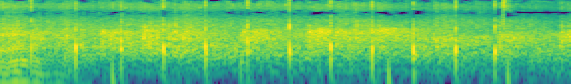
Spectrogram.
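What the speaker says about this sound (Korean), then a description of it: "우리 찬양도 열심히 했는데 우리 박수 한번 쳐드립시다." A Korean church congregation claps for the praise team, a steady wash of applause with a few sharper claps standing out, moderately distant.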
